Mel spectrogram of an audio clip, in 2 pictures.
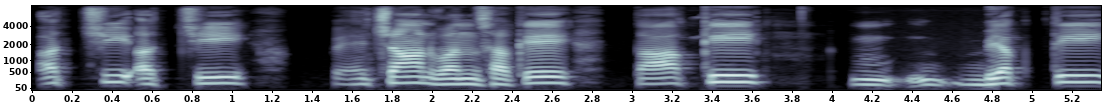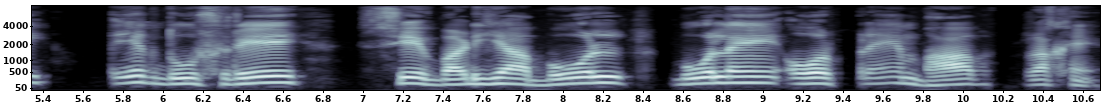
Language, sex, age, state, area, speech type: Hindi, male, 18-30, Rajasthan, rural, spontaneous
